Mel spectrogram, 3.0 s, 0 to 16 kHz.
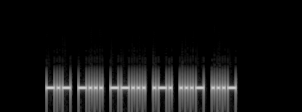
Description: Morse code, heard as a keyed tone, about 44 wpm, 700 Hz. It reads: KB7RVV
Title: USA Call Signs 45wpm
